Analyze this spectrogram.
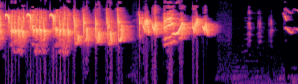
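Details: Lesser goldfinch (Spinus psaltria) sings a fast, jumbled run of high twittering, buzzy and chattering notes for about three seconds, ending in a few soft chips.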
